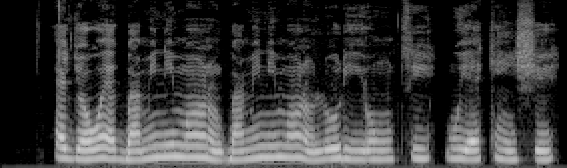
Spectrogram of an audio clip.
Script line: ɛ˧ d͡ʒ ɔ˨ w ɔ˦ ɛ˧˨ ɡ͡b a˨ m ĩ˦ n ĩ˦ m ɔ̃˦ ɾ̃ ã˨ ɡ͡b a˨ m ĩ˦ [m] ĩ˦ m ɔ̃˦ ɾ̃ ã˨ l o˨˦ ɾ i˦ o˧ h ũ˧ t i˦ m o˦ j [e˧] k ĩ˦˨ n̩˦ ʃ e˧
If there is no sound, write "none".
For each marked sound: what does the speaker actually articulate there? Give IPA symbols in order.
n, ɛ˧

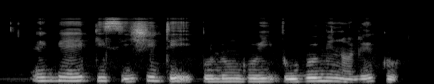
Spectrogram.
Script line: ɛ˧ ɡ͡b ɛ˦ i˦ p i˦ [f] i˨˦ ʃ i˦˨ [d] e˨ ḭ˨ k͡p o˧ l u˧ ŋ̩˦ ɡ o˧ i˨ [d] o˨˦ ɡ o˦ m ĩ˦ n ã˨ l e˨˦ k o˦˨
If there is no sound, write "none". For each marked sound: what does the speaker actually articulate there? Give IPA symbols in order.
s, d, b

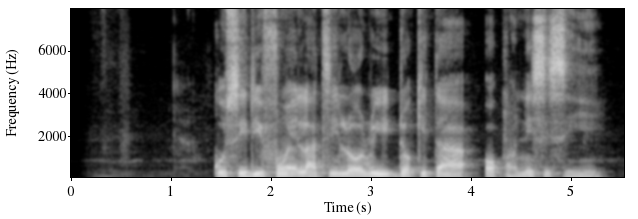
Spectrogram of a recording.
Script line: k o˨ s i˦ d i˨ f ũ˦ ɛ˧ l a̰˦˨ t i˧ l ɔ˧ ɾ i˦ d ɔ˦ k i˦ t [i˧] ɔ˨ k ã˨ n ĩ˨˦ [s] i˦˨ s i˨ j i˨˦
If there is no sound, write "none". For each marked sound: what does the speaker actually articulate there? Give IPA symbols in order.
a˧, s

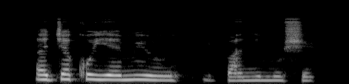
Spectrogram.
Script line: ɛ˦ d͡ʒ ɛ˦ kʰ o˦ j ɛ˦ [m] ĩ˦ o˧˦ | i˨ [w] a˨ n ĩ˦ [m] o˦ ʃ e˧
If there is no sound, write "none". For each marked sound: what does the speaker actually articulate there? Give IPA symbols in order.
m, b, m

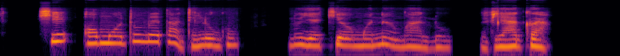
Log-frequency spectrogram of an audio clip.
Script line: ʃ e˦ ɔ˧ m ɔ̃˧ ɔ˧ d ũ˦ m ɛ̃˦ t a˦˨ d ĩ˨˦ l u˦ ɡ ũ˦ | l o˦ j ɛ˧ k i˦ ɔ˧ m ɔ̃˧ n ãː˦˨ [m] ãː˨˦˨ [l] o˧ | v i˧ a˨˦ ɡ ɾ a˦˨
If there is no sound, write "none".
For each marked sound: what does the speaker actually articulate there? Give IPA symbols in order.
m, l

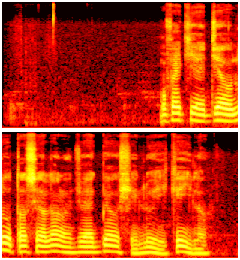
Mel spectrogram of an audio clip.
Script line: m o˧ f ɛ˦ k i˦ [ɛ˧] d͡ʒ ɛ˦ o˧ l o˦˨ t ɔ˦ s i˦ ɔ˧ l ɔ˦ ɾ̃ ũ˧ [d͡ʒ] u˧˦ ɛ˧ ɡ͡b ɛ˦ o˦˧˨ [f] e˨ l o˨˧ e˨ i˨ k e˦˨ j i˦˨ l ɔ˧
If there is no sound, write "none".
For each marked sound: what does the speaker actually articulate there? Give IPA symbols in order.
ɛ˧, d͡ʒ, ʃ

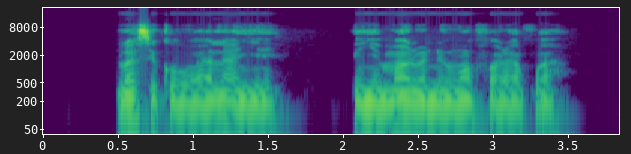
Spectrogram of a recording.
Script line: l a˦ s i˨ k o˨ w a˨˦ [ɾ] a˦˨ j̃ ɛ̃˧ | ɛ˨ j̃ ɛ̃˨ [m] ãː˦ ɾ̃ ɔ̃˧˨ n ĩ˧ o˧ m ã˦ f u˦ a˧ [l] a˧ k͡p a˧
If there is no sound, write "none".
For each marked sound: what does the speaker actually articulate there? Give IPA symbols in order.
l, m, ɾ

